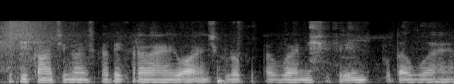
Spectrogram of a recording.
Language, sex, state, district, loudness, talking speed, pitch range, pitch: Hindi, male, Chhattisgarh, Balrampur, -21 LUFS, 210 wpm, 105-110 Hz, 110 Hz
